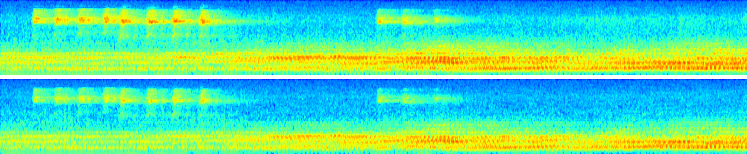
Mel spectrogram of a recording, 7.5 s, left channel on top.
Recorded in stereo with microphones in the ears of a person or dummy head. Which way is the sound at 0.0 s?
35° left (ahead or behind).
